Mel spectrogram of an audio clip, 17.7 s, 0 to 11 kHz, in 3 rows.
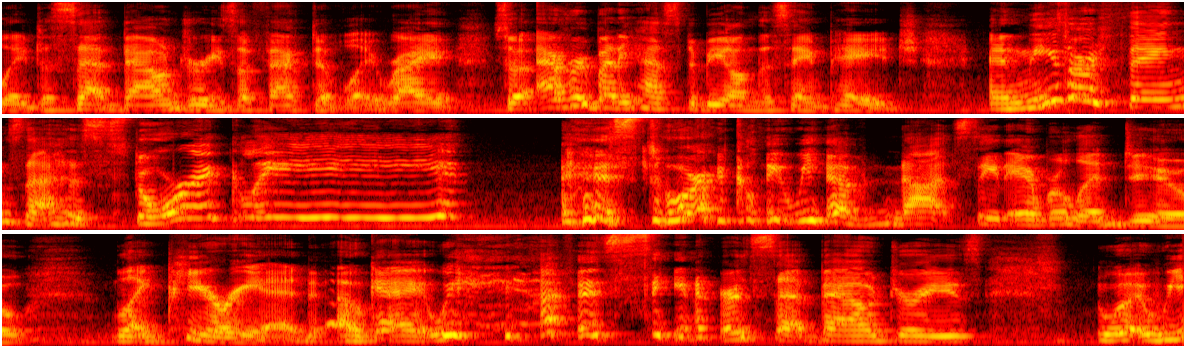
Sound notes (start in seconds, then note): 7.5 laughs; 13.7 laughs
